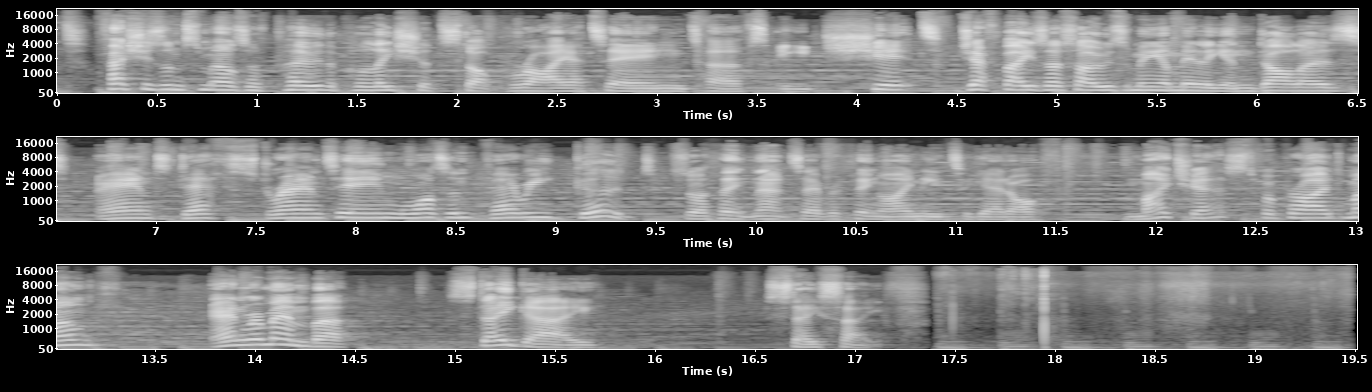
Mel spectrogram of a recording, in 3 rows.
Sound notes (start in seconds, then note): 17.4 quiet snap of adhesive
